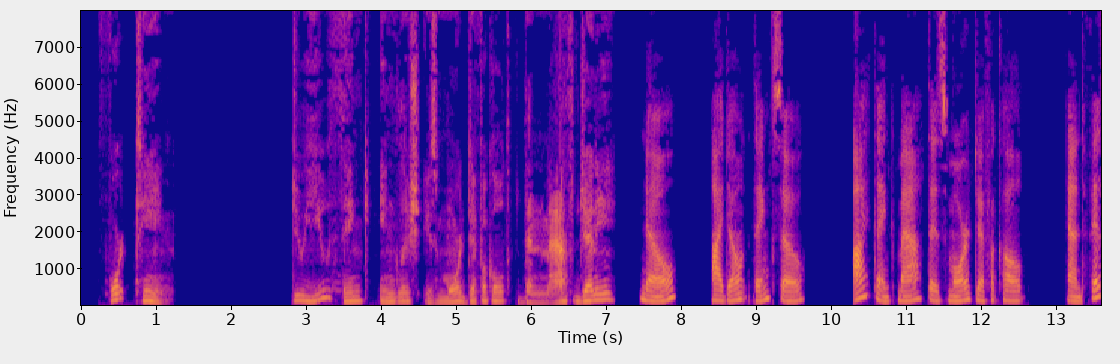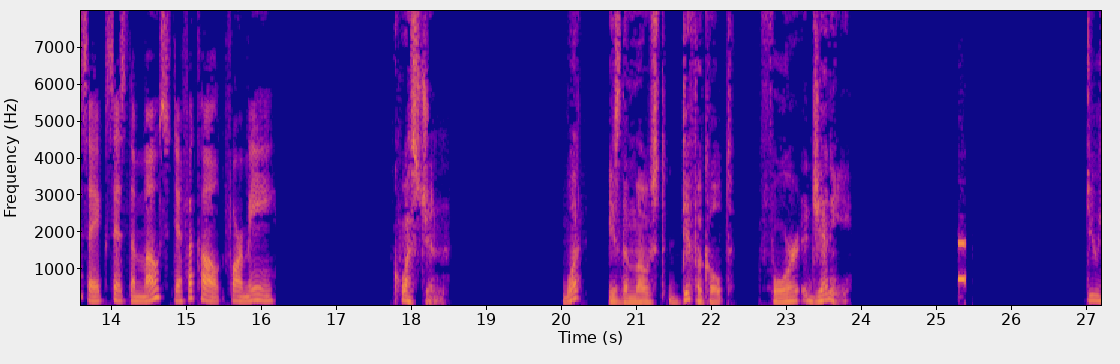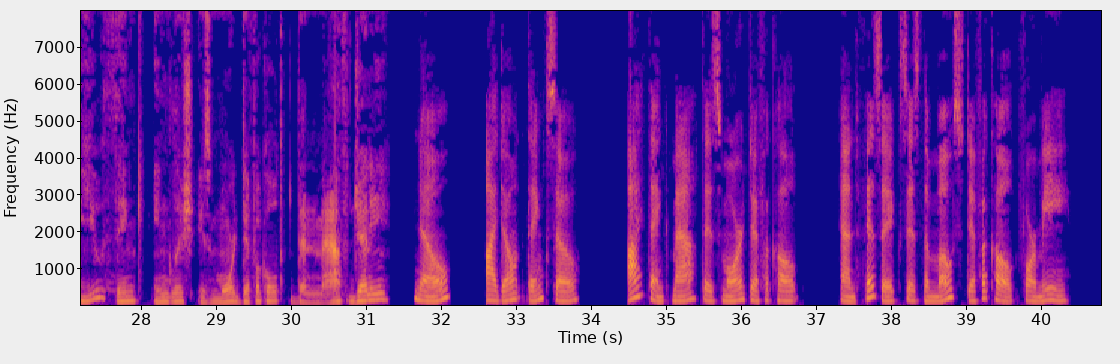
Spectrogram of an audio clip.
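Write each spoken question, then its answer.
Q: What is the most difficult for Jenny?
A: Physics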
